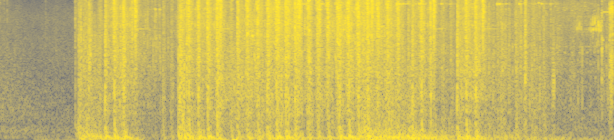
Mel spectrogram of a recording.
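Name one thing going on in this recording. Shots from a suppressed rifle crack.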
